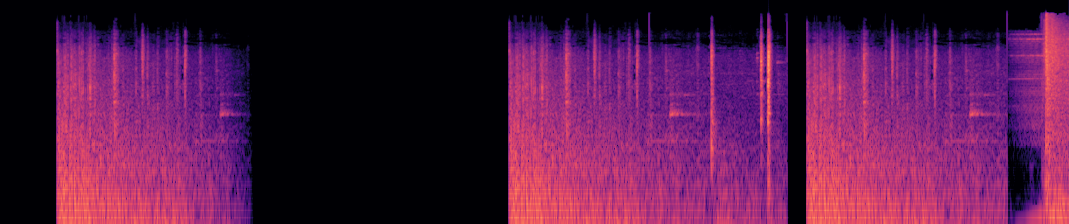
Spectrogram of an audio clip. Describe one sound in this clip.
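A huge explosion booms and rumbles, then slowly dies away.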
